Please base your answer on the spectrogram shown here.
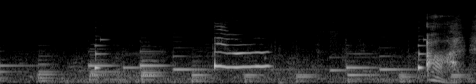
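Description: A cat meows repeatedly inside the Cat's Tail in the video game Genshin Impact, a series of clear, close meows in quick succession, ending in a louder, strained caterwaul.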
